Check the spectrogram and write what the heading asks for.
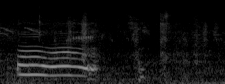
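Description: A single pitched animal call, under a second long, falling slightly in pitch, with faint high chirps around it.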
